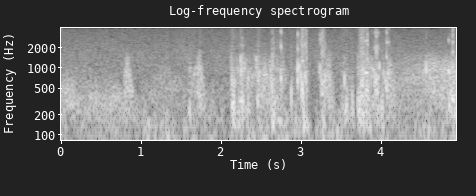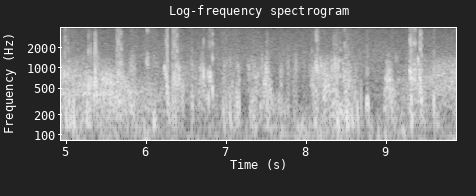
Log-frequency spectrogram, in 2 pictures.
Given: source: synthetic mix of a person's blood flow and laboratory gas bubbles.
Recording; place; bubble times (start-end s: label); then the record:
Doppler ultrasound of blood flow; subclavian vein
1.57-1.77 s: bubbles
2.08-2.54 s: bubbles
2.57-3.15 s: bubbles
3.21-3.32 s: bubbles
3.48-4.12 s: bubbles
4.52-4.59 s: bubbles
4.77-5.51 s: bubbles
5.60-5.76 s: bubbles
5.79-5.89 s: bubbles
5.98-6.14 s: bubbles
6.18-6.49 s: bubbles
6.54-6.60 s: bubbles
6.67-6.87 s: bubbles
6.92-7.20 s: bubbles
7.25-7.57 s: bubbles
8.04-8.81 s: bubbles
9.04-9.17 s: bubbles
9.29-9.49 s: bubbles
9.56-9.69 s: bubbles
From the record:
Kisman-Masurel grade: 333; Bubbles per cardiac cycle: rolling drumbeat, 9 or more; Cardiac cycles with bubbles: 50 to 99%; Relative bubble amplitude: loud (0.450 to 0.775); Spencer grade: 3 (all of the cardiac periods contain showers or single bubble signals, but not dominating or overriding the cardiac motion signals); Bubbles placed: anywhere in the cardiac cycle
